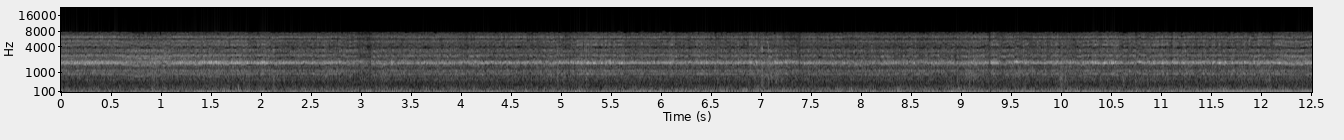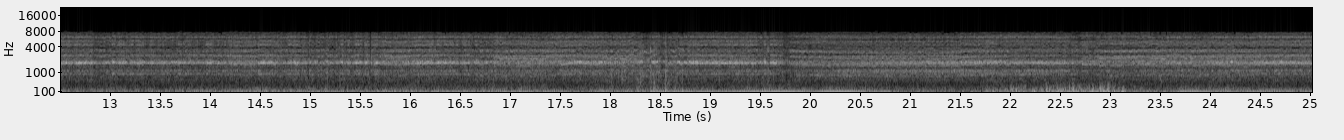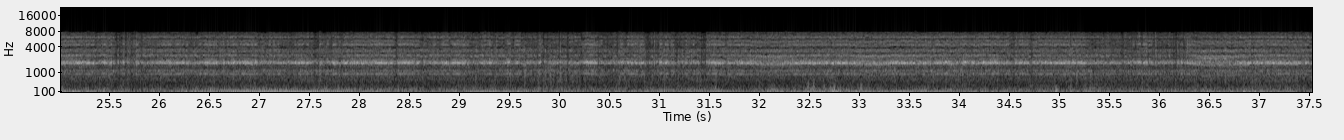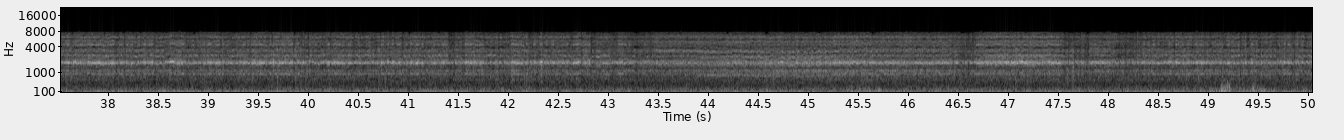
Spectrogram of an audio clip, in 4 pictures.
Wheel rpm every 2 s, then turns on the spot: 220, 230, 230, 230, 230, 230, 230, 230, 230, 230, 220, 220, 230, 230, 230, 230, 230, 230, 230, 230, 230, 230, 220, 230, 240.
none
